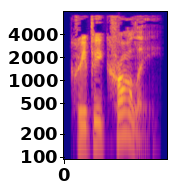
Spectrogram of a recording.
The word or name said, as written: creepy-crawly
